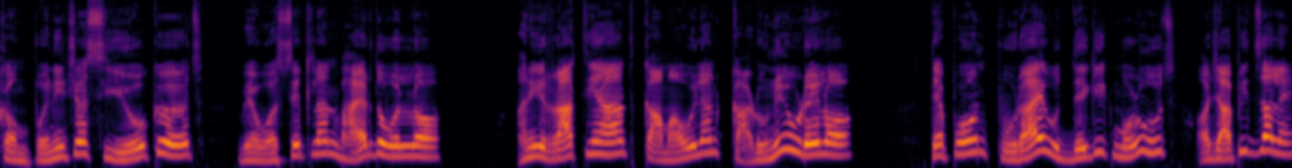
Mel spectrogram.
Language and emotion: Goan Konkani, surprised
